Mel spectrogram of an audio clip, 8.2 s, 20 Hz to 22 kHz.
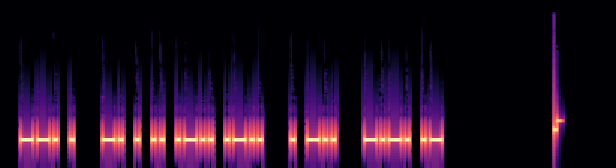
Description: Morse code, heard as a keyed tone, about 22 wpm, 700 Hz. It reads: GE NEILL ED CA
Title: K1USN SST QSO Practice - 22wpm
